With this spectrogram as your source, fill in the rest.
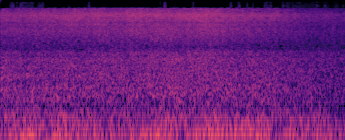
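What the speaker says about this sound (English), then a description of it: "Boy, was it windy." Strong wind roars across the microphone at Calgary Beach on Mull while surf crashes and washes on the shore, a dense, loud, continuous rush with no voices.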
